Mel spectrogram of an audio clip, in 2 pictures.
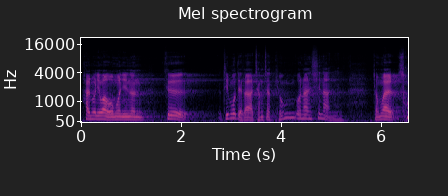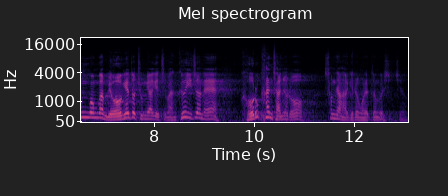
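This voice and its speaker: A male pastor delivers a sermon with a bright, gravelly voice that is pitched a little high. He addresses the congregation directly and throws rhetorical questions at them. His voice rings with a long echo through a church sanctuary. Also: big pitch swings, moderate pace.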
